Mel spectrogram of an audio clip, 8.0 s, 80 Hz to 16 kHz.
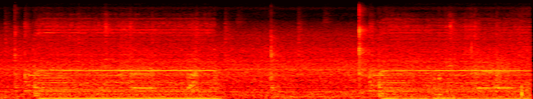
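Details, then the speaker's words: Kawasaki Vulcan 900 with a no-start problem, after a fuel pump replacement and a check of the tank breather check valve: a low electric buzz of about three seconds at key-on, stops and returns, normal fuel pump priming. "Go ahead and turn the key on. You hear the fuel pump priming."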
